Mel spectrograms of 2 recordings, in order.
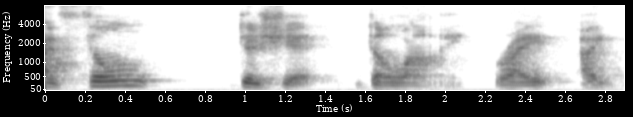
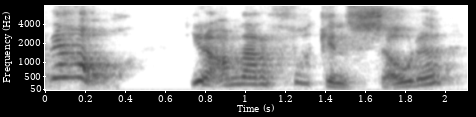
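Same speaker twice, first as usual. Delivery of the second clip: exasperated retort; 11 semitones higher than usual. Retold or imitated. Comic telling the assistant off about his name, exasperated. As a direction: snap back fed up. He snaps back at her.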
